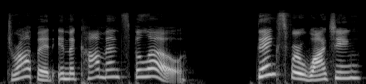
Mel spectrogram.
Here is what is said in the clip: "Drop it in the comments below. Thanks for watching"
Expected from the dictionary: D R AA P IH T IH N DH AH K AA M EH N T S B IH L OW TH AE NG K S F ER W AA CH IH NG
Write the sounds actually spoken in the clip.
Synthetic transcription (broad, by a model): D R AA P IH T IH N DH AH K AA M EH N T S B IH L OW TH AE NG K S F ER W AA CH IH NG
